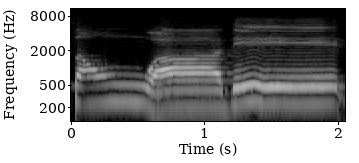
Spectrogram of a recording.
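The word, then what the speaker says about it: संवादे: Please note, it is Samvade. Nasal, the Anuswara pronunciation here is nasal verb.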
